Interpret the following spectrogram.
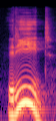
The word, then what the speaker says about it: read: इसके तीनों फॉर्म लिखे तो सेम जाते हैं, लेकिन उसका प्रोनाउंसिएशन अलग होता है। फर्स्ट फॉर्म को हम रीड पढ़ते हैं, सेकेंड फॉर्म को रेड और थर्ड फॉर्म को रेड।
